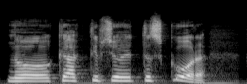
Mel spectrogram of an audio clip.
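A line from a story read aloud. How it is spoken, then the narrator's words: Whiny, tearful mumble. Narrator (Russian): промычала она плаксивым голосом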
